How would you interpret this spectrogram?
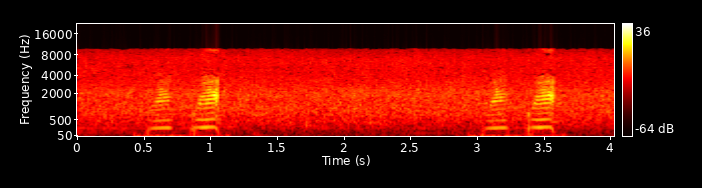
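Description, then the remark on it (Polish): A duck quacks in two short double bursts, a few seconds apart, over a steady wash of flowing water or pond ambience. “W drodze spotkali kaczkę Dziobaczkę, co posiadała wiele talentów i dziobała wszystko, co pełzało po ziemi.”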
